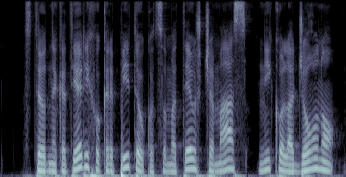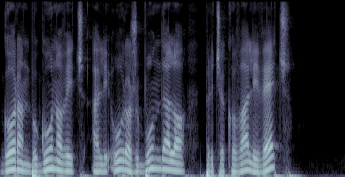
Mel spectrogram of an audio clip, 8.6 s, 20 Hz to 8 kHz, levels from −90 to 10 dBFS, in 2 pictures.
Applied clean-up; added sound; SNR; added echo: none; none; none; none.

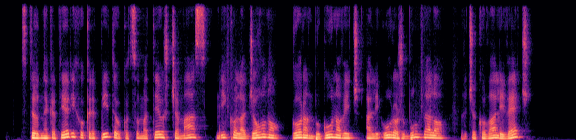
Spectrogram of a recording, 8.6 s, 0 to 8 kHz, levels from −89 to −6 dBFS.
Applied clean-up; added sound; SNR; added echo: neural mask model DeepFilterNet 3.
